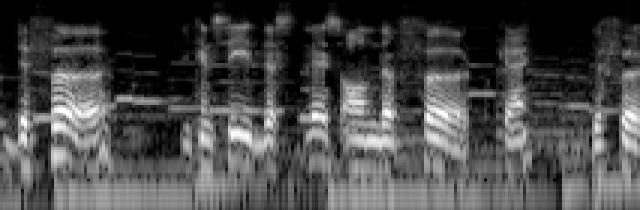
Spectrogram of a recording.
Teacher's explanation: you can see the stress on the fur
